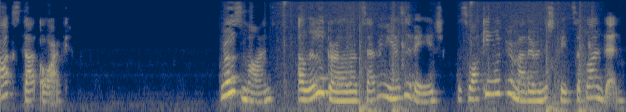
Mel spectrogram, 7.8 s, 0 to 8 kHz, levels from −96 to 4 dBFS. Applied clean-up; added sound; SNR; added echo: none; Bus; 15 dB; none.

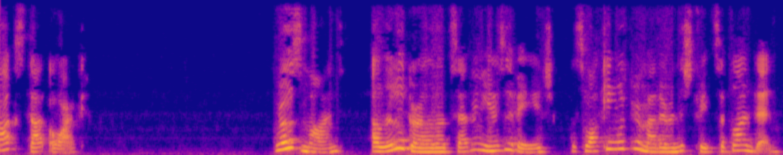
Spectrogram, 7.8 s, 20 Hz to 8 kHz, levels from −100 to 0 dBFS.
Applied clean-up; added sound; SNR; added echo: none; none; none; none.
